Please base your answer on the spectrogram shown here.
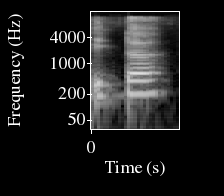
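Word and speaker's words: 읽다: Now, ikta, first conjugation, most basic conjugation becomes g, o, yo. Now, in this case, we do not pronounce the L. It becomes silent.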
